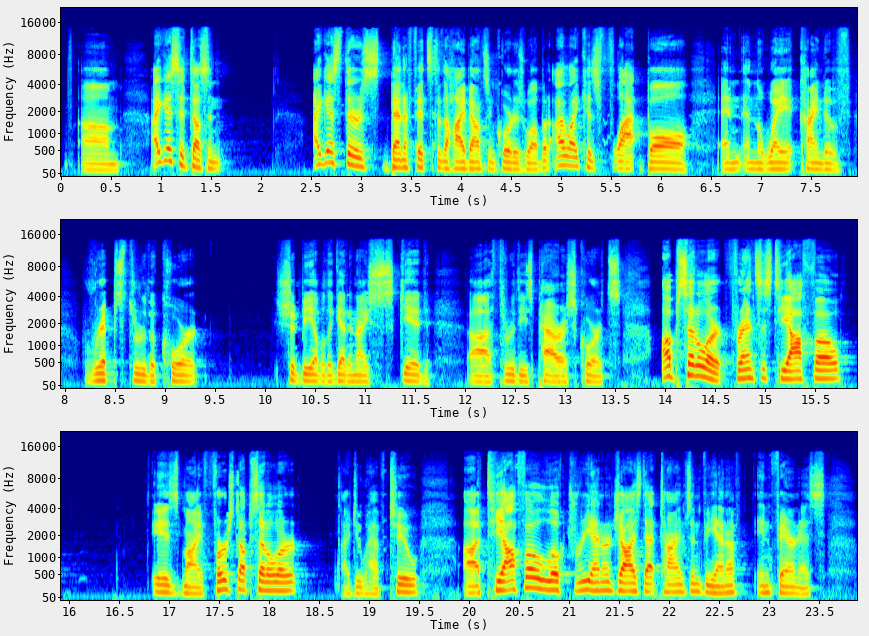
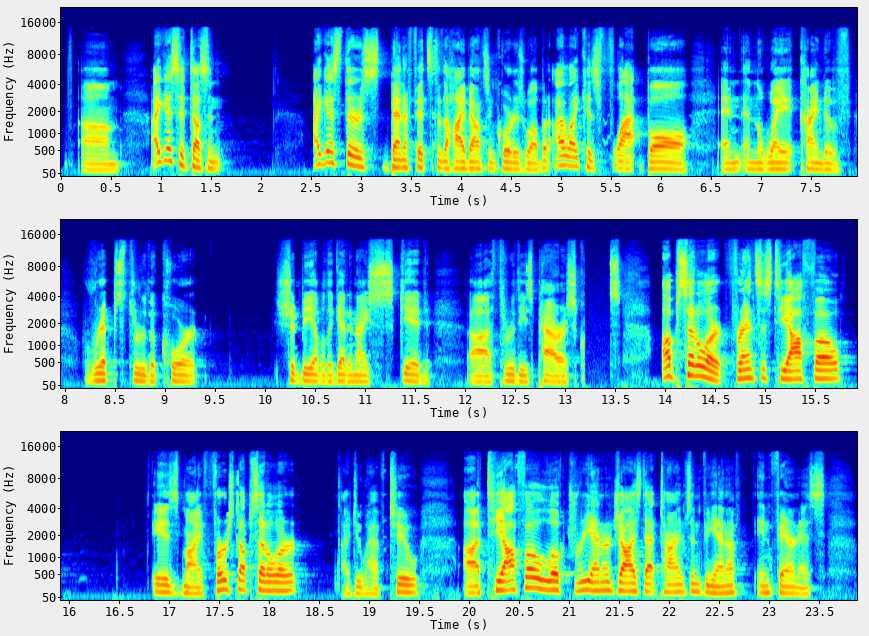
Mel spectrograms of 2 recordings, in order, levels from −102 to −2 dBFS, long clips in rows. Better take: first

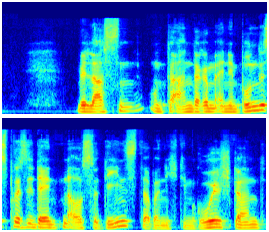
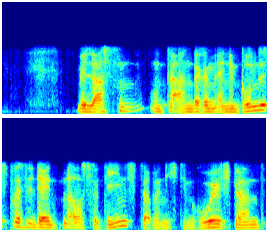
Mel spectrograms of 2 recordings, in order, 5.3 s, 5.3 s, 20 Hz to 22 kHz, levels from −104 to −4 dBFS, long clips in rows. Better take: first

